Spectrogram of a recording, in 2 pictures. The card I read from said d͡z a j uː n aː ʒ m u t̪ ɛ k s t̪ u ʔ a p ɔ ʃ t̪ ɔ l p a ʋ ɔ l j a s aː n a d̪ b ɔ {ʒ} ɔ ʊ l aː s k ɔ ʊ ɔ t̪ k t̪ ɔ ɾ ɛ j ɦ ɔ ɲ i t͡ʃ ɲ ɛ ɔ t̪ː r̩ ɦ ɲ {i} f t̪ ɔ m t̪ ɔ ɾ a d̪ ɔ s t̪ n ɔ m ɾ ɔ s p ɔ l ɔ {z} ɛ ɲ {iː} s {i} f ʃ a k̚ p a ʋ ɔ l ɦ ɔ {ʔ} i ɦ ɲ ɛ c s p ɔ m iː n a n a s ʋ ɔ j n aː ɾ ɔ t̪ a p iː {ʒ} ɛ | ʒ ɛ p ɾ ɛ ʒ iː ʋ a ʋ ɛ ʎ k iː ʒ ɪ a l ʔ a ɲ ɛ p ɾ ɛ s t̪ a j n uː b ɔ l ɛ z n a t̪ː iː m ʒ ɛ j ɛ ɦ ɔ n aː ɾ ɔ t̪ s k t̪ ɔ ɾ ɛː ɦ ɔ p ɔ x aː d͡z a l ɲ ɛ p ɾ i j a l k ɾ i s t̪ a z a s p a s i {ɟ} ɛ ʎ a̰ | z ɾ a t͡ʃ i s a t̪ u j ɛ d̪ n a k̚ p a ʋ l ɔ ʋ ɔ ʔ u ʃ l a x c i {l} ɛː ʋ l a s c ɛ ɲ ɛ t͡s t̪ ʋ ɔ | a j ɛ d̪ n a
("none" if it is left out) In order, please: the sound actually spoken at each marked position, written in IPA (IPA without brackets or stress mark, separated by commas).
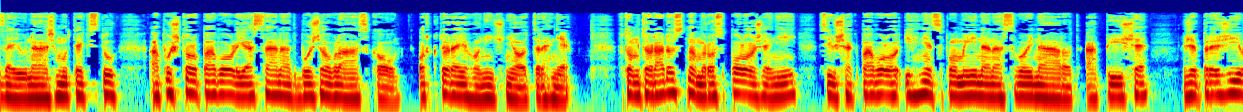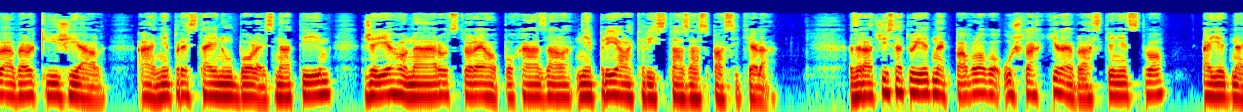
ʒ, ɛ, ʒ, iː, i, ʔ, ʃ, c, l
